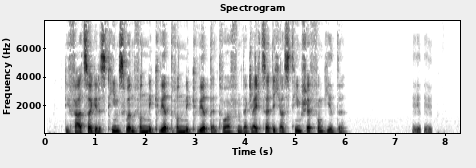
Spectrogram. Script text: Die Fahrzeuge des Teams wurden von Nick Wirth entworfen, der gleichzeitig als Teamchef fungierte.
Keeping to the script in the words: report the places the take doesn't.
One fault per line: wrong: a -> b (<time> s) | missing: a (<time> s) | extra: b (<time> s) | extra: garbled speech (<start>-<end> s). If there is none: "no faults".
extra: von Nick Wirth (2.5 s)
